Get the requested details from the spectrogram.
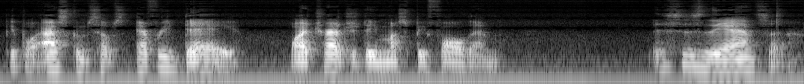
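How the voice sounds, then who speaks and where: A sick old man played by a male narrator rants in a gravelly, creaking voice. He preaches doom with bitter, profane madness, as in a horror storybook. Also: fairly low pitch, moderate pace, a bit bright. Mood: bitter, ominous. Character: ranting, sick old father gone mad with doom.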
